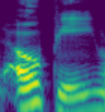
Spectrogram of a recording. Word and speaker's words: Opie: And they all figured out that Opie rhymes with dopey, mopey, and soapy.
